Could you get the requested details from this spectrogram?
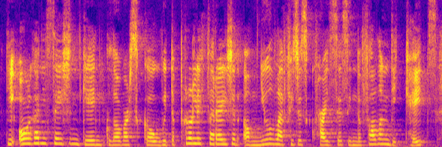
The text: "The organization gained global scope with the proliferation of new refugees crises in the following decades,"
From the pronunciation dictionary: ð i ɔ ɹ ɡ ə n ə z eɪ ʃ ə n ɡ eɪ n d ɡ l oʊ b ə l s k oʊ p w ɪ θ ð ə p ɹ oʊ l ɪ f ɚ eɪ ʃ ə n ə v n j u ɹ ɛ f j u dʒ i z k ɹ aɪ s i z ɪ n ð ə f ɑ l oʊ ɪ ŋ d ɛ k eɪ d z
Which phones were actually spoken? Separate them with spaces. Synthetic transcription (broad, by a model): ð i ɔ ɹ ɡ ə n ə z eɪ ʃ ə n ɡ eɪ n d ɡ l oʊ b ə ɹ s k oʊ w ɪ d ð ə p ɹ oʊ l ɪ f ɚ eɪ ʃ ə n ə v n j u l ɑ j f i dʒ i s k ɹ aɪ s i s ɪ n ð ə f ɑ l oʊ ɪ ŋ d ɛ k eɪ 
